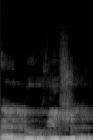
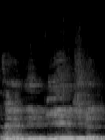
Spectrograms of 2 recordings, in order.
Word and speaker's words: alleviation: of uh pre uh poverty whatever the program is called pre-poverty elevation by the way you need to get it the pronunciation right not not not alvation alleviation elevation elevation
